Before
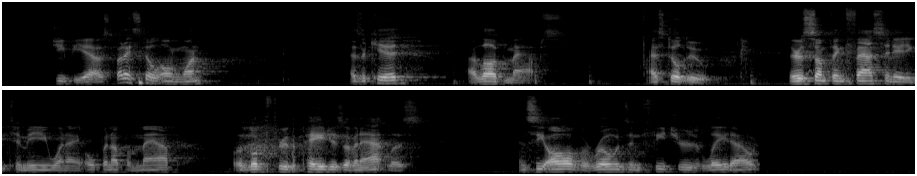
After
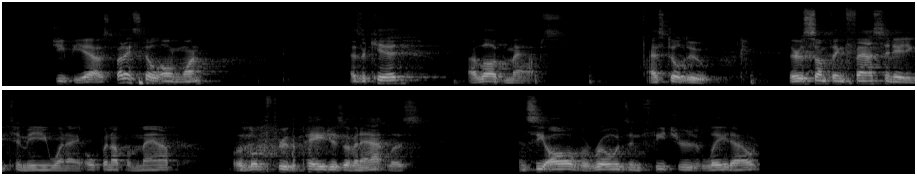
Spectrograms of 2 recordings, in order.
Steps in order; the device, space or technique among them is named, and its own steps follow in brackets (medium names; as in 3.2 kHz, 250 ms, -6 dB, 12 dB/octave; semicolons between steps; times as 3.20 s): PA system with an anti-feedback notch (high-pass 170 Hz 24 dB/octave; Butterworth band-stop 770 Hz, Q 6.9; peak limiter -21 dBFS, peak gain reduction 8 dB)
